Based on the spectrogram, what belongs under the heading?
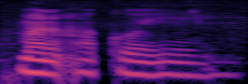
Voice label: "mana akoi", Yawa; unat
